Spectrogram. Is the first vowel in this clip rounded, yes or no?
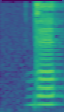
no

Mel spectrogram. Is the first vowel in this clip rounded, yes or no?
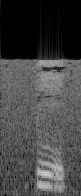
no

